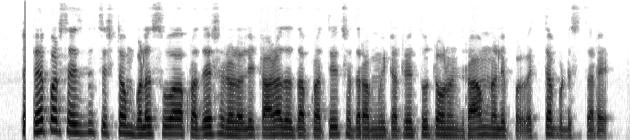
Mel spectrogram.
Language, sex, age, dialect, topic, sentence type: Kannada, male, 36-40, Mysore Kannada, agriculture, statement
